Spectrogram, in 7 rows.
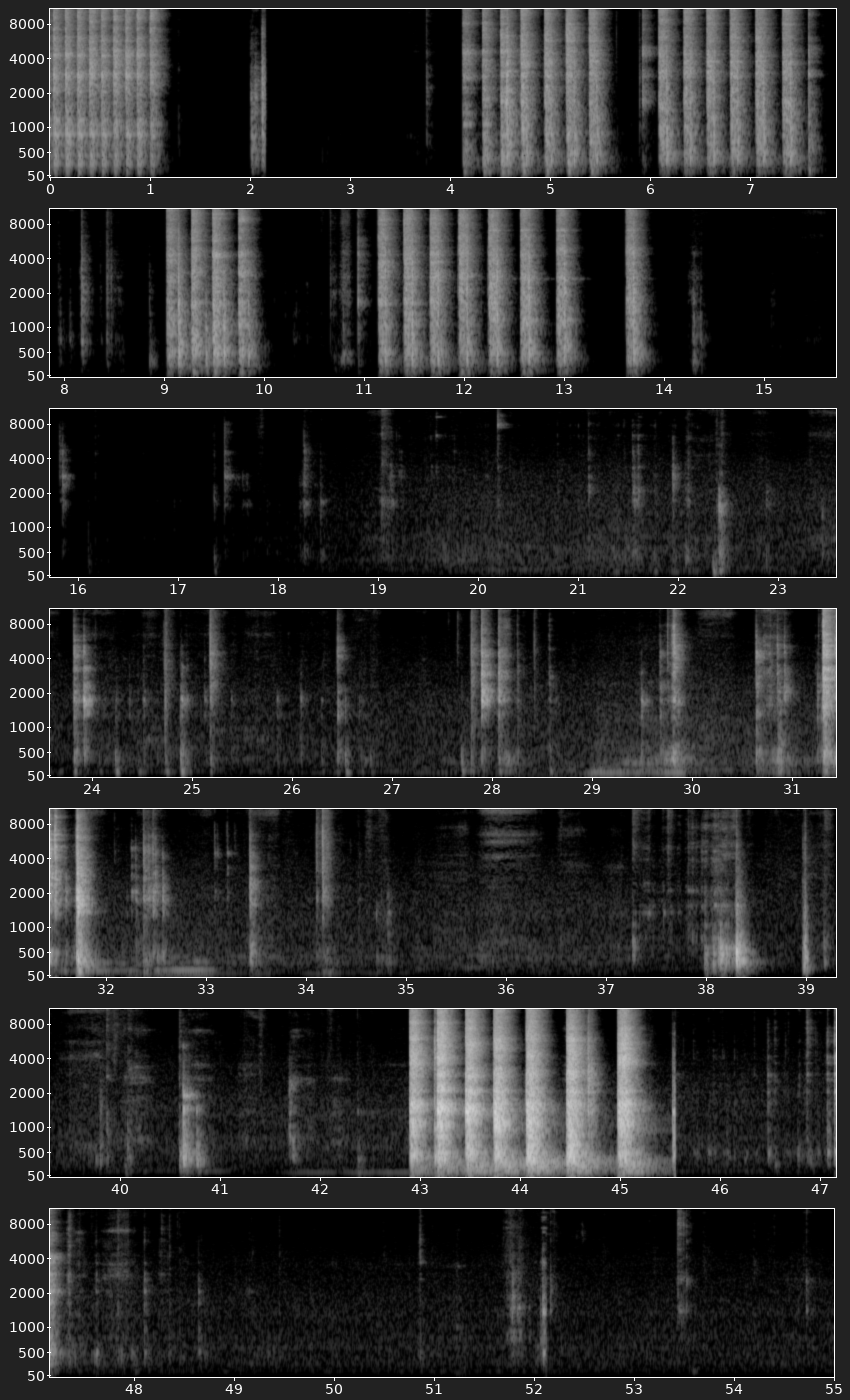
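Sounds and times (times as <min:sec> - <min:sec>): metal parts clicking and knocking: 0:00.0 - 0:01.2, 0:30.6 - 0:33.5.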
